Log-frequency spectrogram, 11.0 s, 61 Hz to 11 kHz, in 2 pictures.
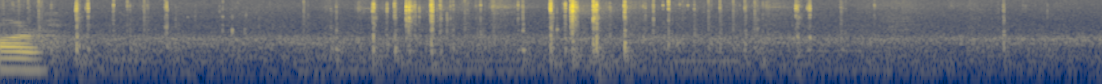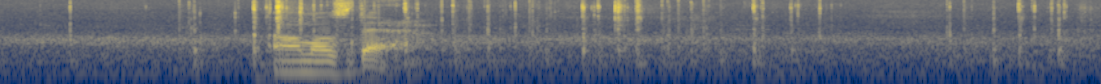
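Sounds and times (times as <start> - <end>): keyboard key clicks: 0.3 - 4.3, 5.8 - 11.0.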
